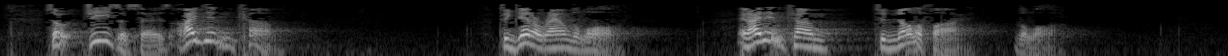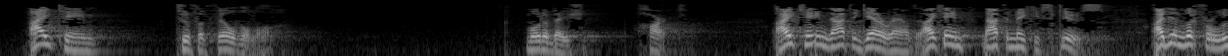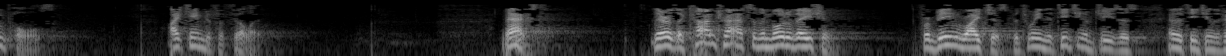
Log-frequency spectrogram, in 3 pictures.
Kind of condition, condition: setting, large echoing room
